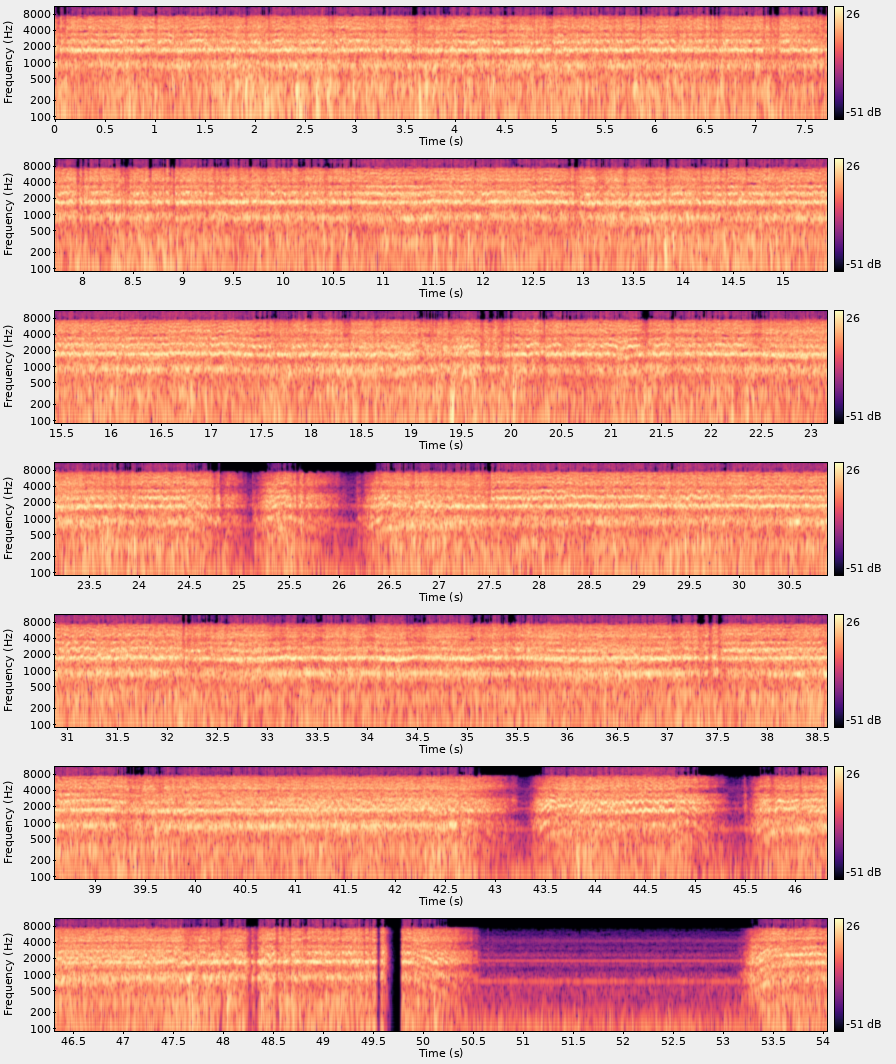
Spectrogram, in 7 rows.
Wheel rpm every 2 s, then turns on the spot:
230, 230, 220, 230, 230, 230, 230, 220, 230, 210, 230, 220, 100, 140, 230, 220, 220, 230, 220, 220, 210, 120, 120, 190, 230, 40, 50.
42-44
